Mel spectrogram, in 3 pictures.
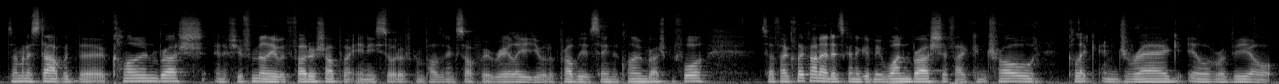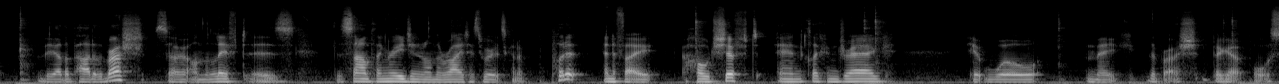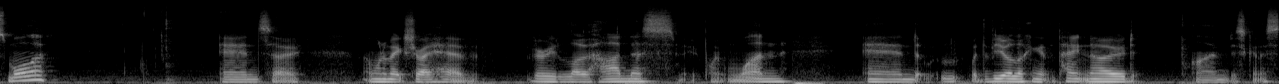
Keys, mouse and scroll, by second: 0.0 click, 1.6-6.7 drag, 10.3 click, 12.6 ctrl+click, 18.7 shift+click, 21.3 shift+click, 23.0 shift+click, 24.9 ctrl+click, 27.0 shift+click, 28.3 click, 28.3 scroll, 28.8 middle click, 28.9-29.3 scroll, 30.7 click, 31.4 click, 31.8 Down, 32.4 scroll down 1, 32.6 middle click, 35.3 click, 35.4 1, 37.6 scroll.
